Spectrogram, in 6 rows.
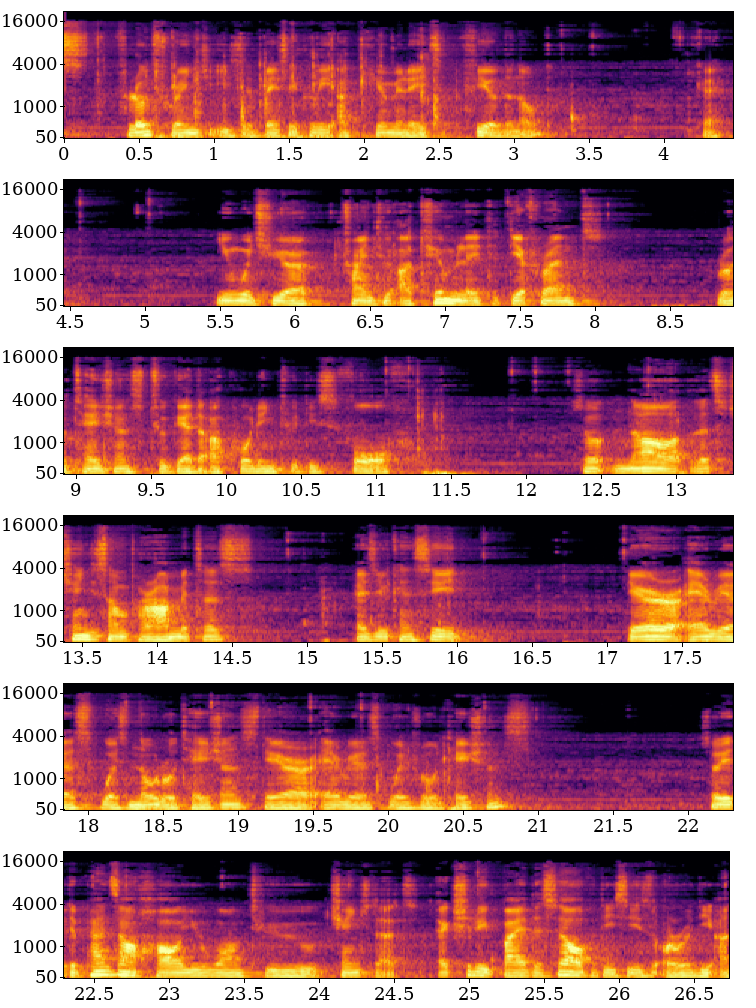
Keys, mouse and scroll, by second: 2.5 c, 11.4 x, 13.9-15.6 shift+drag, 15.6 middle click, 16.0 d, 16.3 right click, 17.2 d, 18.4-23.9 drag.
